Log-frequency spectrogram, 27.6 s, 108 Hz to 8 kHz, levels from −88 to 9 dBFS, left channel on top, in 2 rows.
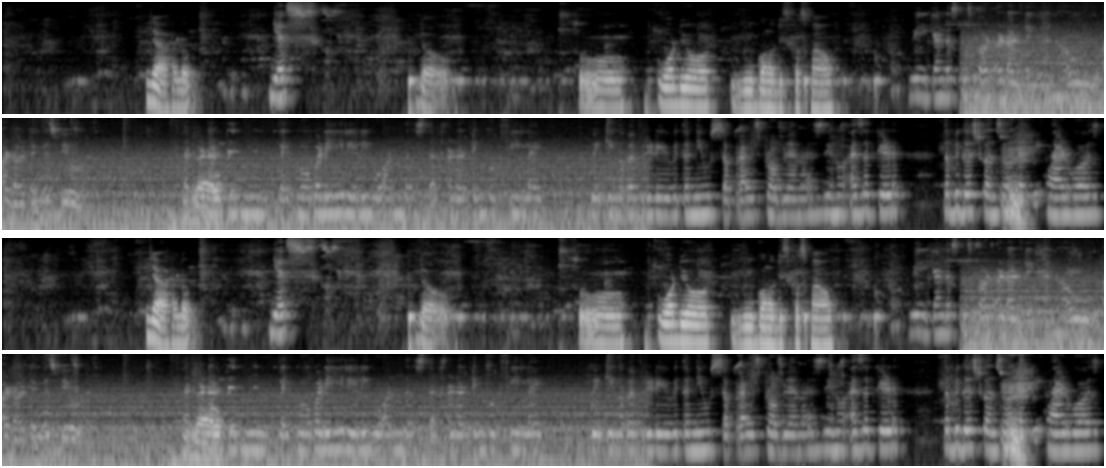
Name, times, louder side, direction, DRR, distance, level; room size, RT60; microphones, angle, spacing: voice 1, 1.8-2.4 4.0-4.2 4.7-5.8 7.0-7.8 8.0-10.4 10.9-11.0 13.0-13.1 16.0-16.5 22.9-23.0 26.2-26.7, right 3 dB, 35° right, 0.4 m, -23 dB
voice 2, 3.3-3.9 11.3-14.9 16.0-20.5 21.1-25.0 25.5-27.5, right 2 dB, 10° left, 1.2 m, -30 dB
sound 1, 12.0-21.9, right 1 dB, 50° left, 2.1 m, -30 dB
9.7 x 7.3 x 3.3 m
head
